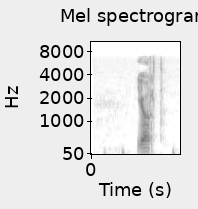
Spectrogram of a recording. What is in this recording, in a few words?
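"ёрт", Komi, male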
